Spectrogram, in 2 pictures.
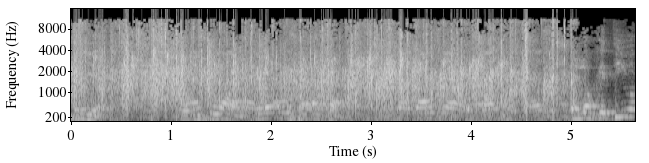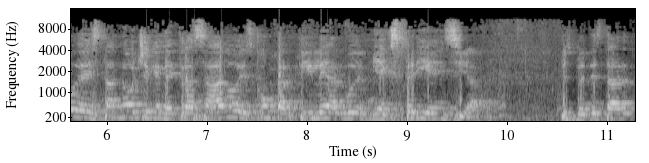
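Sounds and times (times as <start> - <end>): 
audience applause: 0.0 - 5.1
speech: 1.4 - 4.5, 5.1 - 11.2.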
